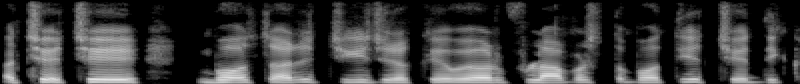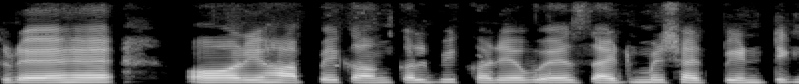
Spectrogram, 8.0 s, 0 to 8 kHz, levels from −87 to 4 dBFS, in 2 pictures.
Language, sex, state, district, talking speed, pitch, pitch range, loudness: Hindi, female, Bihar, Purnia, 225 wpm, 215 Hz, 205-225 Hz, -17 LUFS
